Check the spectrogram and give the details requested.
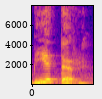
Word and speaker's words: beter: Then we have beter, beter, which is better. And there the first one is pronounced like a tweeklank, like the double E, beer. And then the second one is pronounced like a, beter.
